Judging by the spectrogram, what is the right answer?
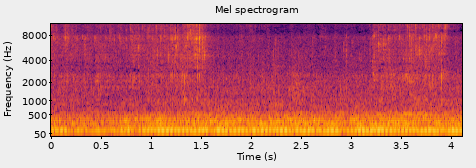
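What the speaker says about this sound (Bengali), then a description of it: "এইবার এতে আমি ব্যবহার করব গরম জল" Hot water pours steadily into a cooking pot of Bengali jhinge aloo posto, a soft continuous splashing rush close by with no talk.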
